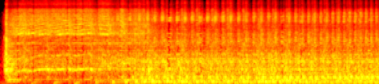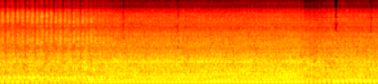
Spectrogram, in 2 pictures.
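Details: Free John Deere lawn tractor revived, running on choke as fuel comes up: catches and settles into a steady, even mid-pitched run without misses or surging; normal running.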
